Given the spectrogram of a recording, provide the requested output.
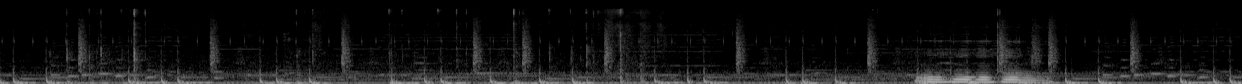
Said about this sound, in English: Let's see. What has been the latest incident, or what's going on with that? I am a slow typewriter, so bear with me.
